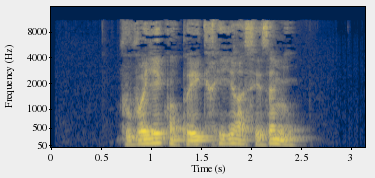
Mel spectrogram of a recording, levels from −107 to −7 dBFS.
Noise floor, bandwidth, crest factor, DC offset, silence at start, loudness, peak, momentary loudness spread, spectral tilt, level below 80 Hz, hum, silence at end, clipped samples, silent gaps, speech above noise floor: -75 dBFS; 11.5 kHz; 20 dB; under 0.1%; 0.7 s; -22 LUFS; -4 dBFS; 11 LU; -5 dB/octave; -50 dBFS; none; 0.65 s; under 0.1%; none; 54 dB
